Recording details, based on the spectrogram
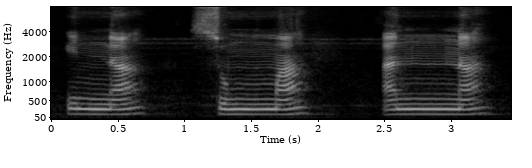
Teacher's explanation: নাকের মাধ্যমে গুন্না করে উচ্চারিত হয়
